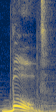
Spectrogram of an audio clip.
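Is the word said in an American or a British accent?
British. British accent, with a rounded vowel like in thought. "Mais dans celui avec un A vous avez le son O"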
